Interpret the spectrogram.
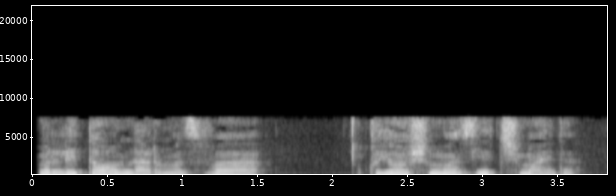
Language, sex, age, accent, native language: Uzbek, female, 18-24, Toshkent shahri, Uzbek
